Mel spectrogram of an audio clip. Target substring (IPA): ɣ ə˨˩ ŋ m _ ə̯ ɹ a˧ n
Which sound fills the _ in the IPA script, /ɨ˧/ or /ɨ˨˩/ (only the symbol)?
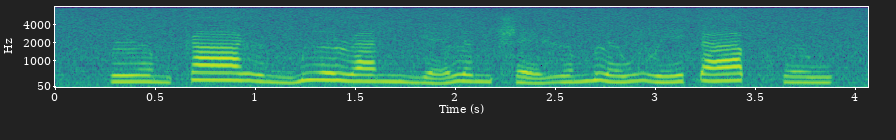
ɨ˧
